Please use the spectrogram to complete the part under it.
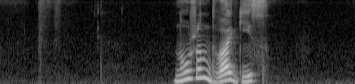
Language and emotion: Russian, neutral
